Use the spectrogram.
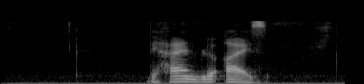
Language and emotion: Russian, neutral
